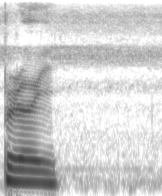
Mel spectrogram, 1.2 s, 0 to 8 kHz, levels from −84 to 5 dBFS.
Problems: constant background noise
